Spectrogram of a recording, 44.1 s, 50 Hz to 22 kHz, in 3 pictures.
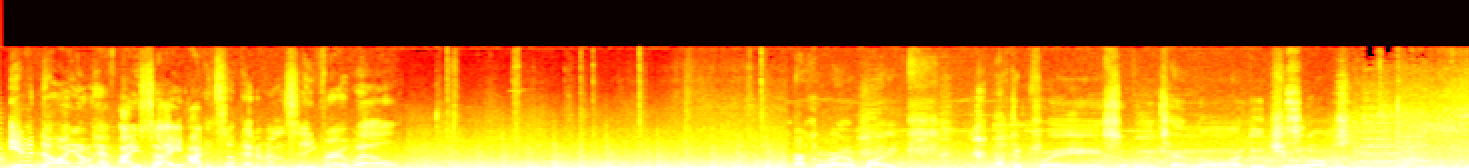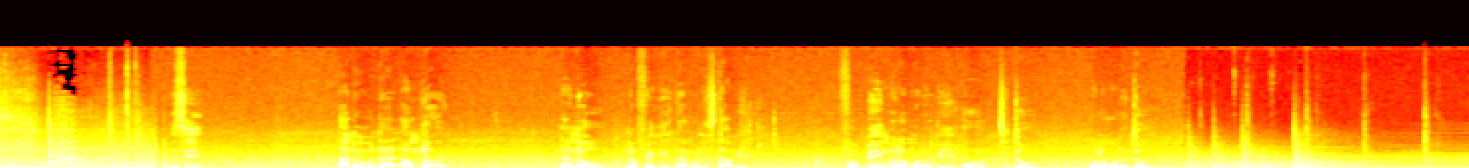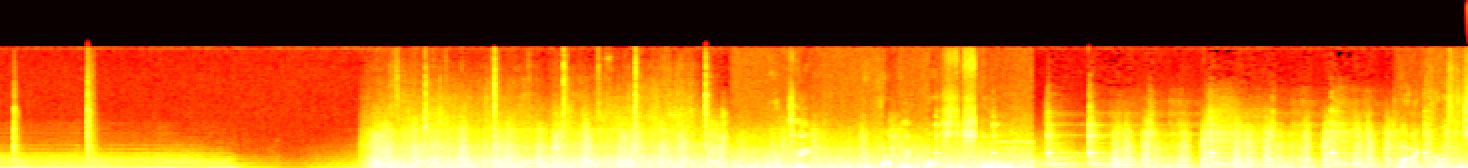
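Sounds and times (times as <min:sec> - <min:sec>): passing cars and trucks: 0:00.0 - 0:44.0
traffic: 0:00.0 - 0:44.0
background music: 0:02.0 - 0:14.0, 0:26.5 - 0:32.3, 0:33.0 - 0:44.0
people's voices: 0:07.9 - 0:13.6.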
